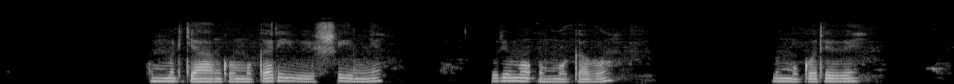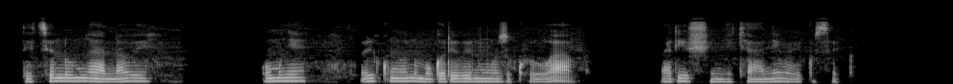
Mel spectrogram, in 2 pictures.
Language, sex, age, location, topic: Kinyarwanda, female, 25-35, Huye, health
